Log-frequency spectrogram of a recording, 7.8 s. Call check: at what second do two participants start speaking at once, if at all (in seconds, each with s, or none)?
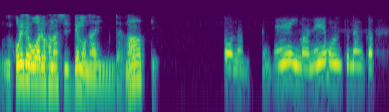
none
